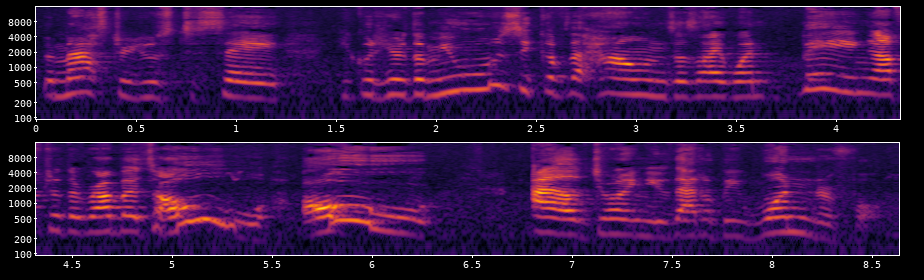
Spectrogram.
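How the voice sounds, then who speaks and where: A woman voicing an aging male hound in a storybook tale, sighing and slow-spoken. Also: on the high side, a bit bright, slight background noise, close to an everyday voice. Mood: excited. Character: aging male hound, weary then eager.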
